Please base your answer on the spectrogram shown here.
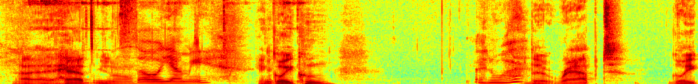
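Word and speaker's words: gỏi cuốn: And goi kun. And what? The wrapped goi kun. Goi kun. Maybe I'm saying it wrong. Oh, come on. That's the very Goi kun? Go-ik-one?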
